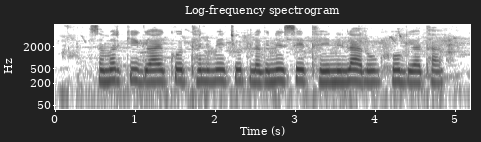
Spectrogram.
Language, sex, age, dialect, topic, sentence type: Hindi, female, 25-30, Kanauji Braj Bhasha, agriculture, statement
